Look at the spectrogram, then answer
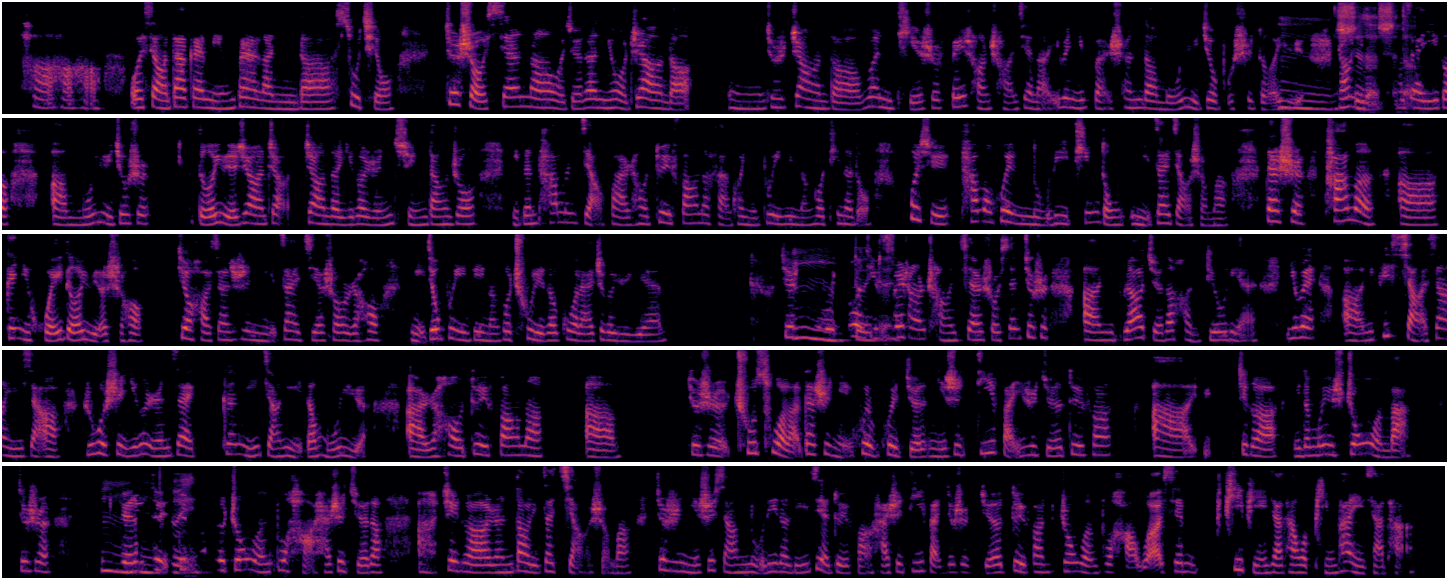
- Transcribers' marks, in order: other background noise
- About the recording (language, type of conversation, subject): Chinese, advice, 语言障碍让我不敢开口交流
